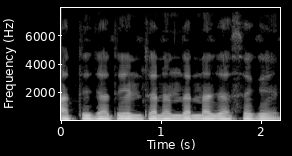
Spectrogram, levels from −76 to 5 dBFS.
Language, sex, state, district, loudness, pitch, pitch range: Hindi, male, Chhattisgarh, Kabirdham, -15 LUFS, 120 Hz, 120-125 Hz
